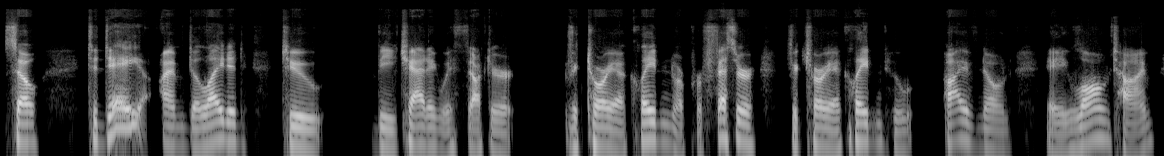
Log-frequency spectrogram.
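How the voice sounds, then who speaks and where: A man's voice: mid-range voice, dry recording, muffled recording. A middle-aged man hosts an interview over a video call. His voice sits in the middle of a man's range and sounds dry and close. He talks in a friendly way, stopping and restarting with plenty of fillers. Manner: friendly, halting, many fillers. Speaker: host. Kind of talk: interview hosting.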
